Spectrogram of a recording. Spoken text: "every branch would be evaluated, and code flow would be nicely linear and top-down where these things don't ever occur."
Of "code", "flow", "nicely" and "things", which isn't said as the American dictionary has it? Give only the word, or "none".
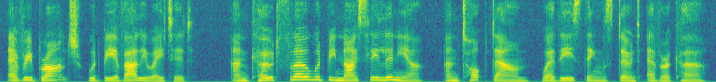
none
